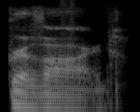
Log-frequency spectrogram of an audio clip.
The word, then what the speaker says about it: Brevard: as a Halloween festival at the time it's pronounced Brevard okay well there you go I've never been I I grew up about 10 minutes from Brevard okay so edit that out no Brevard Halloween festival and just for everybody listening at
